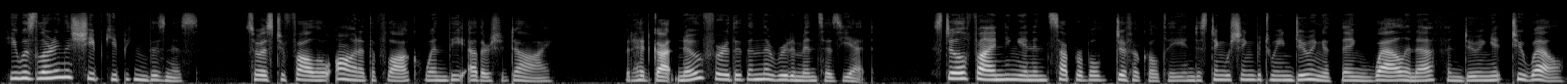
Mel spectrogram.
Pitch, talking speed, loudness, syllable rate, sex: 205 Hz, 180 wpm, -21 LUFS, 5.1 syllables/s, female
